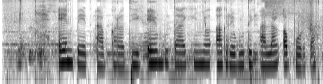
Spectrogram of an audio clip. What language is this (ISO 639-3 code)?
kln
